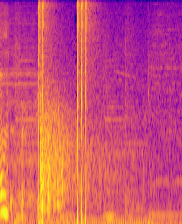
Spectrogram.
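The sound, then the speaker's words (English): A loud single gunshot rings out, followed about half a second later by a rapid burst of three more shots, over a low background hum. “No, I heard a gunshot and then the power turned off.”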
